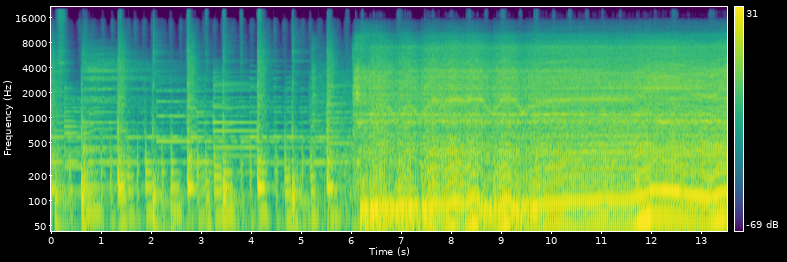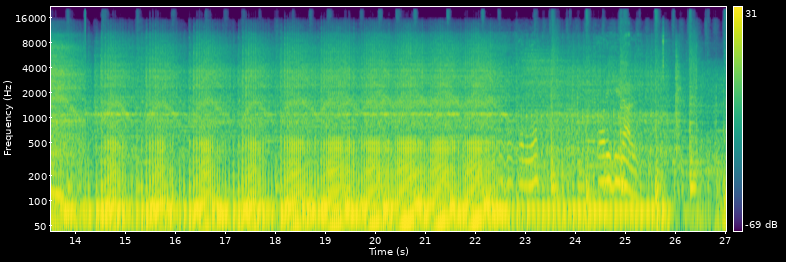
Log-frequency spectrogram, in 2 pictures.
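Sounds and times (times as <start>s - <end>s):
motorcycle engine idling and revving: 6.0s - 27.0s.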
